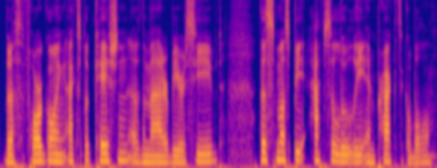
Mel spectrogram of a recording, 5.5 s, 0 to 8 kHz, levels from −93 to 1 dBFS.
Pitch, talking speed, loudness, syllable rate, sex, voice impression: 125 Hz, 165 wpm, -23 LUFS, 6.6 syllables/s, male, masculine, adult-like, slightly cool, friendly, reassuring, slightly kind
